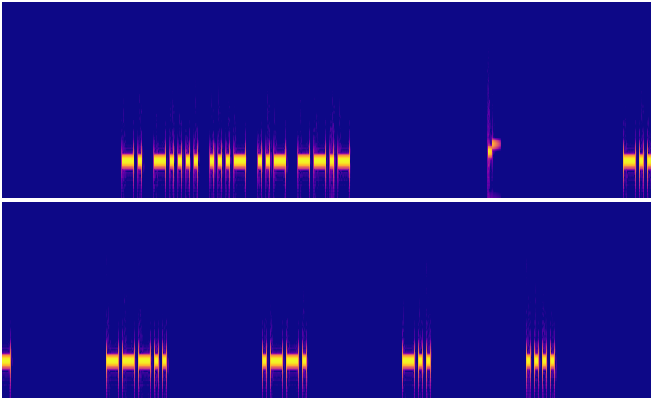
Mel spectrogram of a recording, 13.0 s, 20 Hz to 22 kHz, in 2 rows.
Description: Morse code, heard as a keyed tone, about 31 wpm, spaced as for 13 wpm, 700 Hz. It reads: N6VUQ K8PDH
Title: USA Call Signs - 5 Characters - 8x Character Spacing - 30wpm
